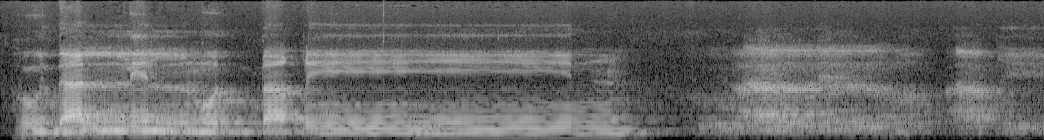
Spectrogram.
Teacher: Lil muttaqina, ketika diwaqaf menjadi lil muttaqin, panjangnya menjadi 6 kalau waqaf. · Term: mad arid lis sukun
